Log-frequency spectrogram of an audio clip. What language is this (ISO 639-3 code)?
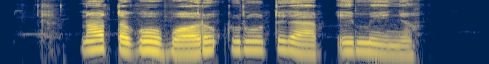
kln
